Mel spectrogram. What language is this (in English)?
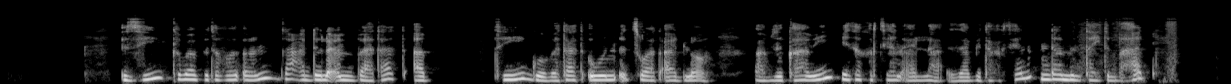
Tigrinya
